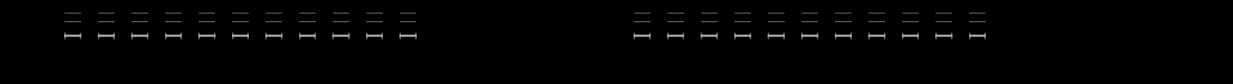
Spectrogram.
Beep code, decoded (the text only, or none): 11 short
